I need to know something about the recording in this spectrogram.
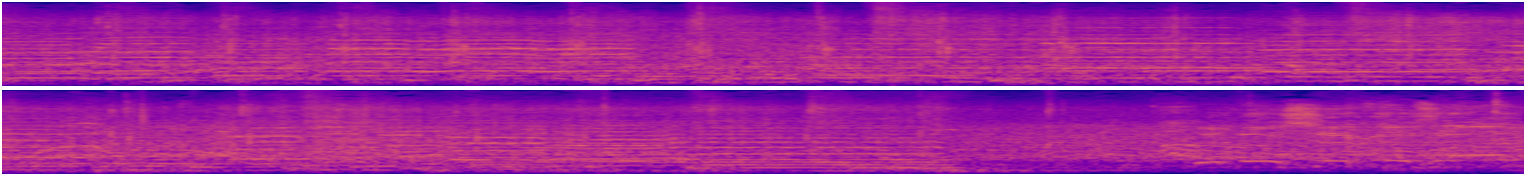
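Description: College marching band playing a tune close by, with sousaphones, baritone horns and flutes among the players. The band stops about eight seconds in, leaving crowd noise.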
